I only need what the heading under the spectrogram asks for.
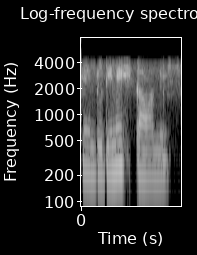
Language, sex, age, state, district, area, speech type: Assamese, female, 30-45, Assam, Biswanath, rural, conversation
